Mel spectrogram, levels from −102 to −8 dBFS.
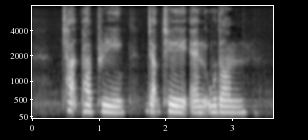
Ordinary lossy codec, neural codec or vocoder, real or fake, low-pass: none; codec, 16 kHz, 2 kbps, FunCodec, trained on Chinese and English, 25 frames a second; fake; none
